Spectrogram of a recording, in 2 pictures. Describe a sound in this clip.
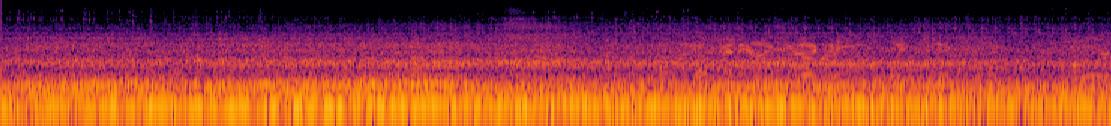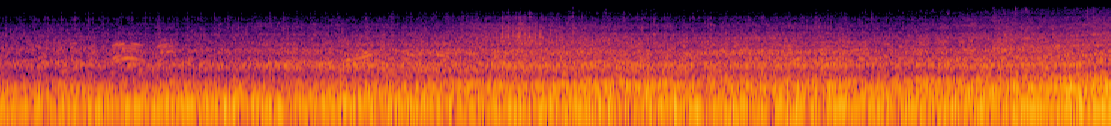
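Race car engines roar loudly and steadily around a dirt track.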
